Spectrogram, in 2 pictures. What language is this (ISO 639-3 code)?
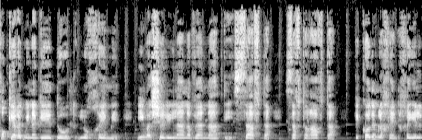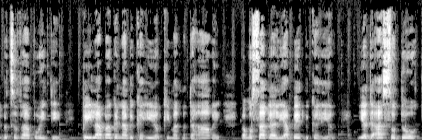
heb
